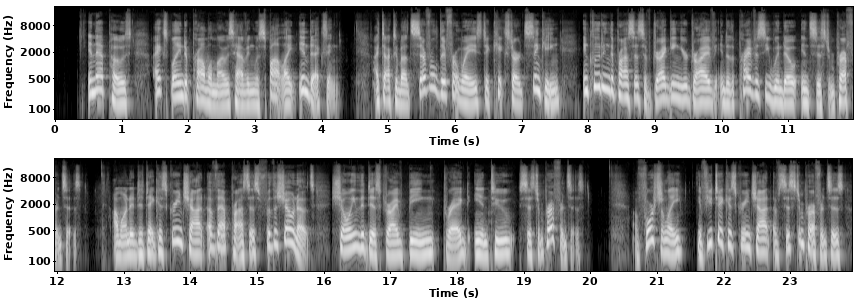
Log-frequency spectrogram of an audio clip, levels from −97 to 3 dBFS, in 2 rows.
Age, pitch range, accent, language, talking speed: 50-69, 135-215 Hz, American, English, 170 wpm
